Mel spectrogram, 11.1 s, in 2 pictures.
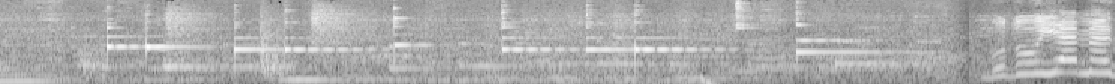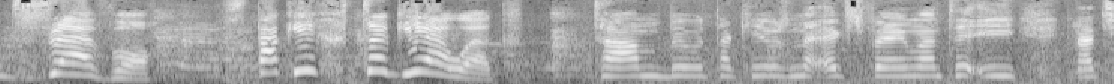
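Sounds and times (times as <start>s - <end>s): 
music played on glass bottles: 0.0s - 4.8s
speech: 6.0s - 11.1s.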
